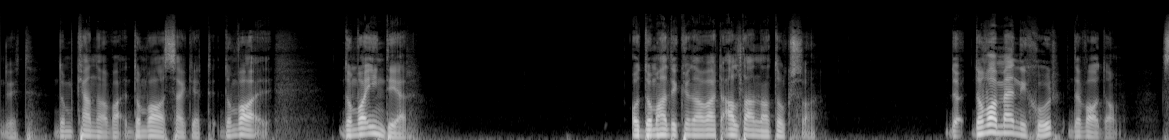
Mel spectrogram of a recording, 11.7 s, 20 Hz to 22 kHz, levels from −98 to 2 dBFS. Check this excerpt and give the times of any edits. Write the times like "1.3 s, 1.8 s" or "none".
9.6 s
